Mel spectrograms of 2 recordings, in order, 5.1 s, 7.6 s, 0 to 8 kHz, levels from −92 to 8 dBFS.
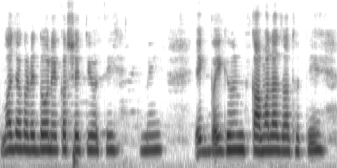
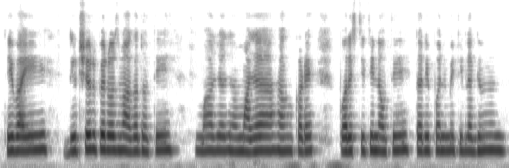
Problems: constant background noise, background conversations at intervals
